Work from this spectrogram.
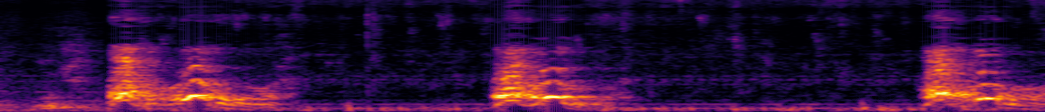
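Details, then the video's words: Siberian Husky giving three harsh, drawn-out bark-yowls spaced about two seconds apart over a steady low hum. "Tunog ng SIBERIAN HUSKY | Sound of SIBERIAN HUSKY"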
